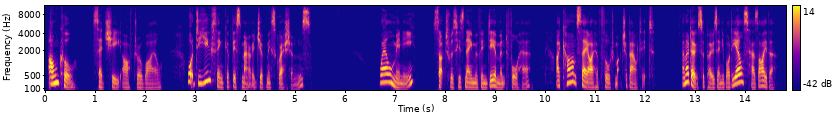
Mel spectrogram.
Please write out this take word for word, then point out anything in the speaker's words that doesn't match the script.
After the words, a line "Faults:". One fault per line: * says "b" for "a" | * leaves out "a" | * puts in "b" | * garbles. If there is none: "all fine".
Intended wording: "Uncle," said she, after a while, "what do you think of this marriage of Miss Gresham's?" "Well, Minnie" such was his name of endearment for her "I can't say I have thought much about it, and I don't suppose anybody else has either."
"Uncle," said she, after a while, "what do you think of this marriage of Miss Gresham's?" "Well, Minnie" such was his name of endearment for her "I can't say I have thought much about it, and I don't suppose anybody else has either."
Faults:
all fine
